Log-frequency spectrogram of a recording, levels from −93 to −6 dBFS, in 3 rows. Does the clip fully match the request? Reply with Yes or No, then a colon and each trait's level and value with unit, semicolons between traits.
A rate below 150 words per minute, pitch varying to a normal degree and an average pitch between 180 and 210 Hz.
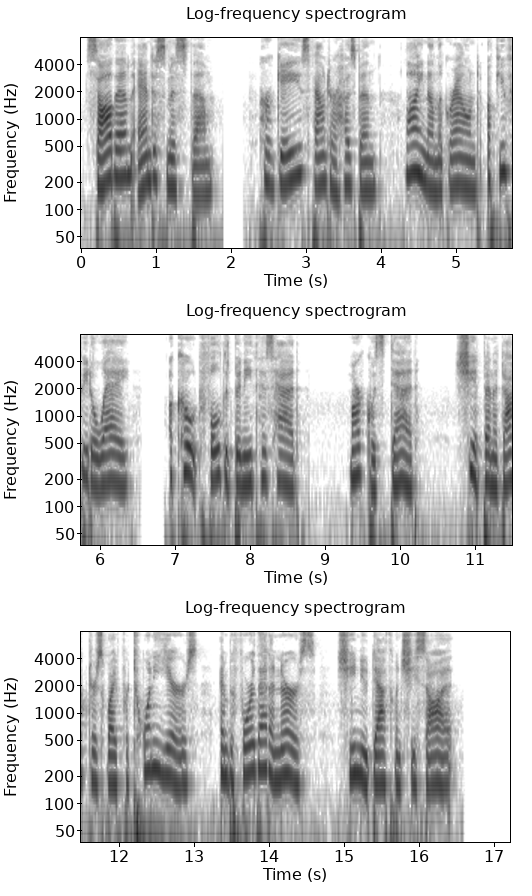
No: average, 165 wpm; average, 3.3 semitones; medium, 185 Hz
